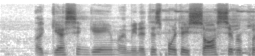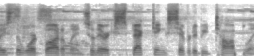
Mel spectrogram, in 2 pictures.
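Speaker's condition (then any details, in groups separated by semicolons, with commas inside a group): No condition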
